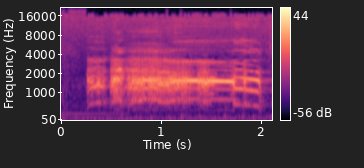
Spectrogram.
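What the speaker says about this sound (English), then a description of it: "It's a rooster!" A rooster crows loudly and close by, one long drawn-out cock-a-doodle-doo with a few short breaks near the end, heard on its own.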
